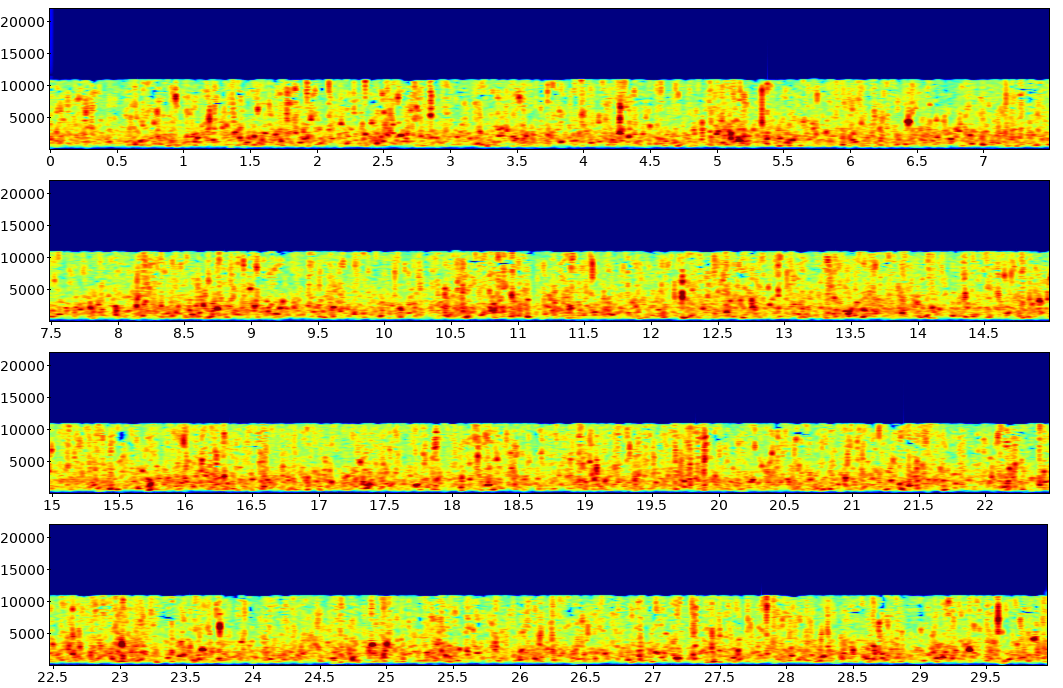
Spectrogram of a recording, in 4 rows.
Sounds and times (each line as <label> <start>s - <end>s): river 0.0s - 29.9s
